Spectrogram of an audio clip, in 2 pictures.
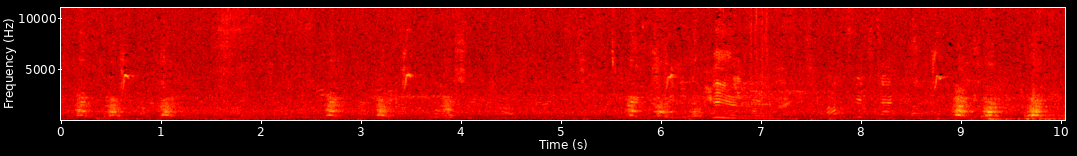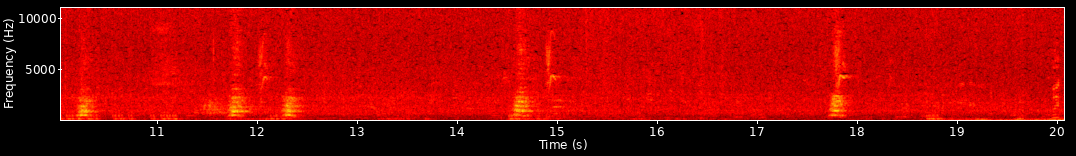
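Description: A dog barking in single short barks, spaced irregularly, with a cluster of louder barks in the middle.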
